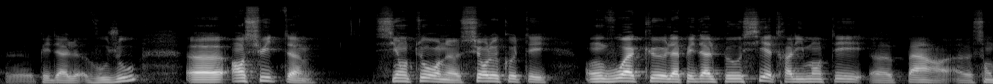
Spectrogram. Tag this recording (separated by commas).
Speech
